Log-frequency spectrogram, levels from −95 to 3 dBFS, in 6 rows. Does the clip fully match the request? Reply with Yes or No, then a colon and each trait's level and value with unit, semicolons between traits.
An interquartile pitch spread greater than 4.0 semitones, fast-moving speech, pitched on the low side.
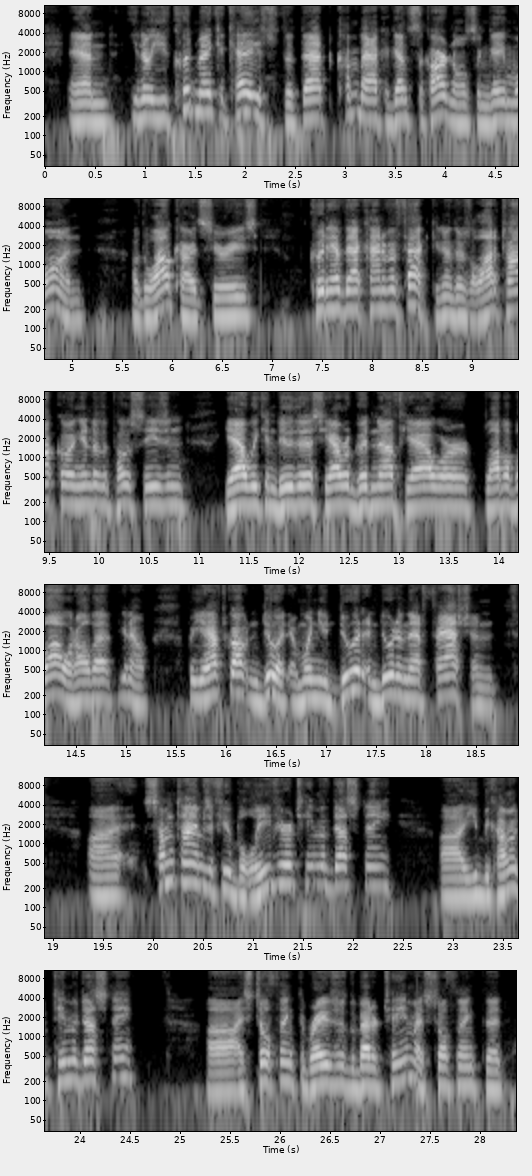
No: average, 4.4 semitones; fast, 230 wpm; medium, 175 Hz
